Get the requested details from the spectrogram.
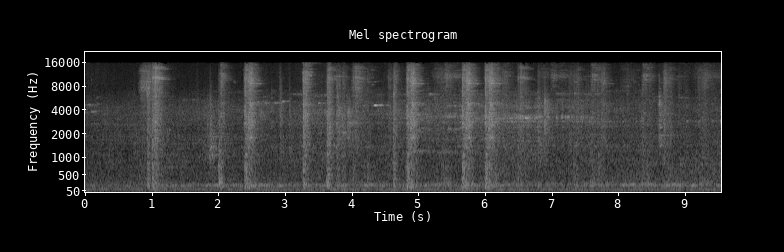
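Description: Wheels clack over rail joints and points.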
